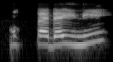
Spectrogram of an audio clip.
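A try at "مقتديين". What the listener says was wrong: Ini muqtadiyaini, salah ini ya. Ini soalnya kurang ianya ya. Atau mungkin ianya juga bisa digabungkan kepada ya yang sebelumnya muqtadiyan gitu ya. Muqtadiyan ya.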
